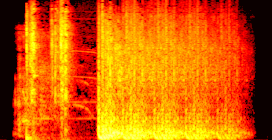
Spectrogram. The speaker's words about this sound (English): Gunshot, slick.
